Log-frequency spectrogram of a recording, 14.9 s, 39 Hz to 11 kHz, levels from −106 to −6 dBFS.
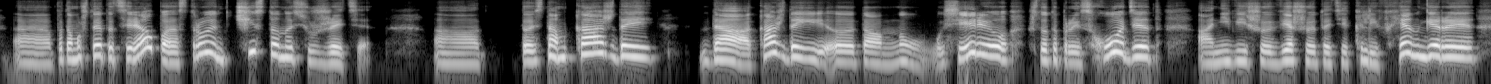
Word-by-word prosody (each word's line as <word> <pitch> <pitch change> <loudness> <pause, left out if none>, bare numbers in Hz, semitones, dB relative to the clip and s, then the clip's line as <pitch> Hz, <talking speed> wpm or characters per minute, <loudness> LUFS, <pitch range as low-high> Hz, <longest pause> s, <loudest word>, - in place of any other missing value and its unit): э, 155 -2 -8
потому 210 +1 -2
что 235 +3 -2
этот 230 -5 0
сериал 300 - +3
построен 250 - -1
чисто 330 - 0
на 235 -1 -1
сюжете. 170 - -6 0.6
А, 155 -1 -9 0.4
то 180 - +1
есть 185 +2 -5
там 235 -2 +1
каждый, 255 -7 +3 0.4
да, 180 -6 +3
каждый, 245 - +1
э, 175 -1 0
там, 160 -3 -3
ну, 175 -7 -8
серию 255 - +3 0.2
что-то 195 +1 -5
происходит, 240 - +1 0.3
они 165 +3 -6
вишаю 180 -2 -5
вешают 180 -2 -2
эти 165 0 -6
клиффхэнгеры, 240 - +2
205 Hz, 110 wpm, -22 LUFS, 170-250 Hz, 0.6 s, сериал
